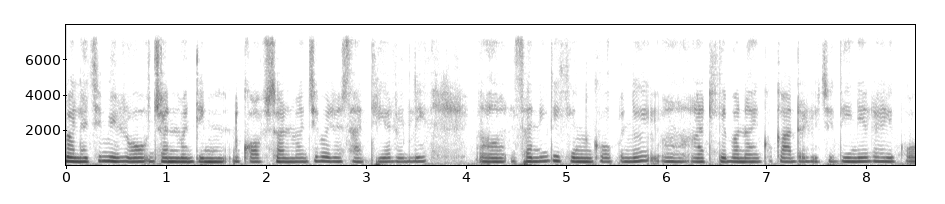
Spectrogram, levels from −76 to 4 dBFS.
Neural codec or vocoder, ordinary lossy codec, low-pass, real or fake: codec, 24 kHz, 3 kbps, HILCodec; none; 7.2 kHz; fake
